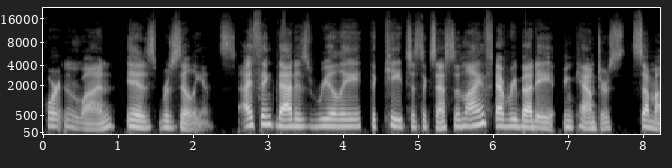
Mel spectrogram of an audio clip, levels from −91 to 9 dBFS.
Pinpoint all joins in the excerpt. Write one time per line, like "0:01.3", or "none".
0:01.0
0:02.6
0:06.0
